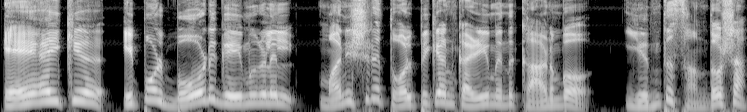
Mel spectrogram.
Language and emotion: Malayalam, happy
